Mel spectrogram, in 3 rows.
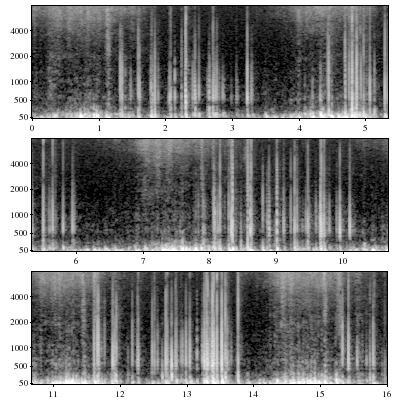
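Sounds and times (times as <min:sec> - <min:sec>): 
bright hiss: 0:00.0 - 0:01.7, 0:03.7 - 0:05.2, 0:06.6 - 0:08.4, 0:10.2 - 0:12.0, 0:14.1 - 0:15.8
tapping and scratching: 0:00.9 - 0:03.4, 0:04.0 - 0:06.0, 0:07.4 - 0:16.0.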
